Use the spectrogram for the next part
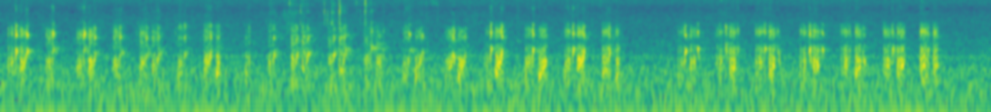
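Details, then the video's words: Very excited pet guinea pig named Tiny gives short, evenly spaced squeaks, nearly four per second, in steady runs with a brief gap near the middle; quiet room background. "Very Excited Guinea Pig Isn't So Small Anymore - The Squeakuel"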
